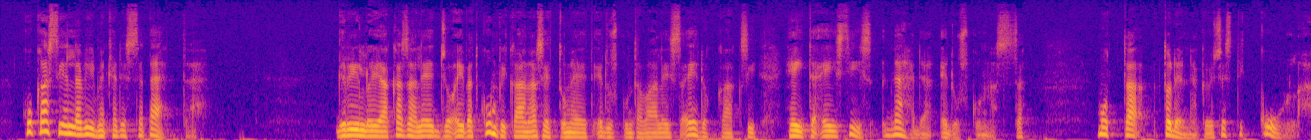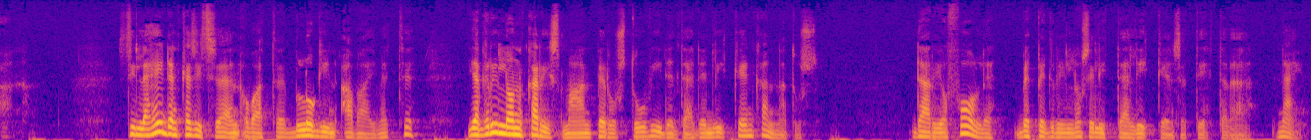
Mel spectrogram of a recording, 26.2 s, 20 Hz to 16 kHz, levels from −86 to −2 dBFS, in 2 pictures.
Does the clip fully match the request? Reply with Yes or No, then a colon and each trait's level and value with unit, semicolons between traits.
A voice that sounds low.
Yes: low, 125 Hz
